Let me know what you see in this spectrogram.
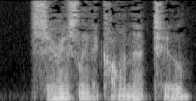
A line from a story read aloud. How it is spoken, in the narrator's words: Kit muttered under his breath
